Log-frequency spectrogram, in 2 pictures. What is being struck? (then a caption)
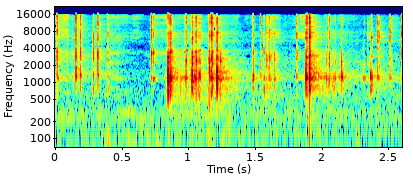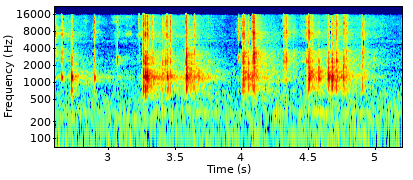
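Metal lipstick tube and cap. A small gold-coloured metal lipstick case with lipstick inside, held in both hands by the fingertips, has its cap clicked on and off the tube. The result is a quick, uneven run of short, dry, bright clicks and taps, some with a faint metallic ping around 1.2 kHz, separated by brief near-silent gaps.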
